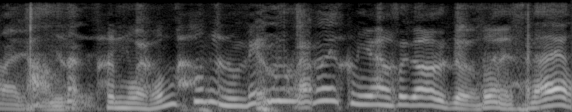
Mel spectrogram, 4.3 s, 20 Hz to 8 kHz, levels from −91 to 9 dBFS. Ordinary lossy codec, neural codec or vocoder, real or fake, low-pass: none; codec, 16 kHz, 1 kbps, FreqCodec, larger model; fake; 7.2 kHz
